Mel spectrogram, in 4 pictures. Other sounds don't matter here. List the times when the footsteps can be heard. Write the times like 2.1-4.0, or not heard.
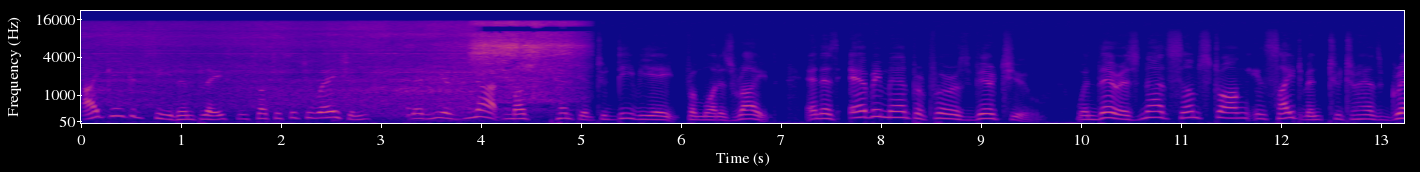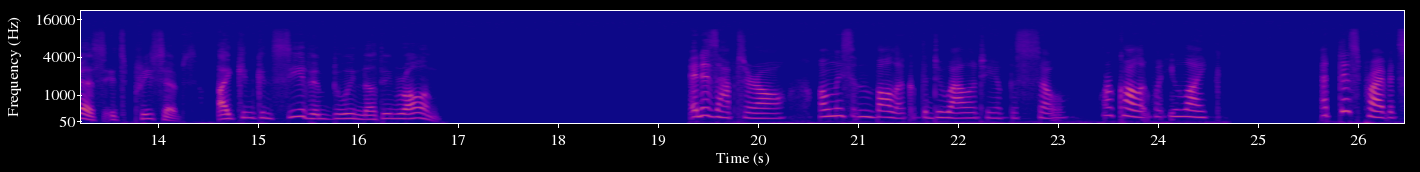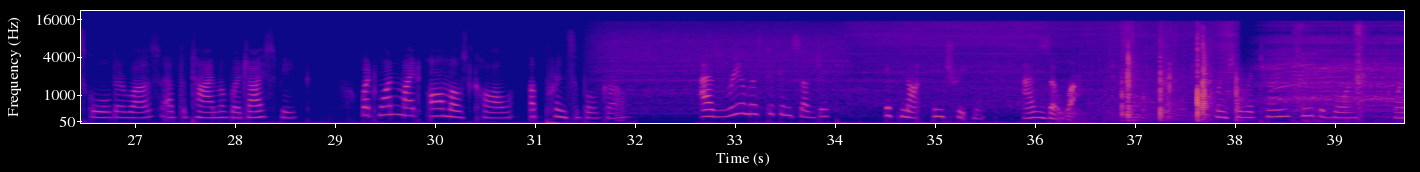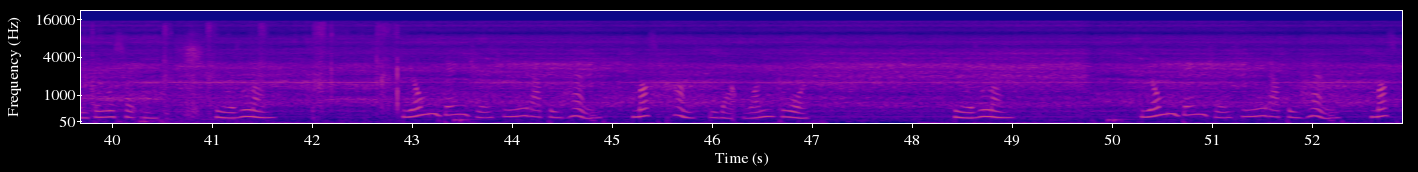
36.9-43.0.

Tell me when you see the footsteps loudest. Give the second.
38 s.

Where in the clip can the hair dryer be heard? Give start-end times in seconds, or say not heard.
0.0-5.1, 31.4-52.8.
